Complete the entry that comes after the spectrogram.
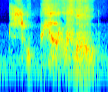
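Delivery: soft whispered "So beautiful"; whispered aside. Real, not acted. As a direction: breathe it out as a whisper. Soft aside after the squeal.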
